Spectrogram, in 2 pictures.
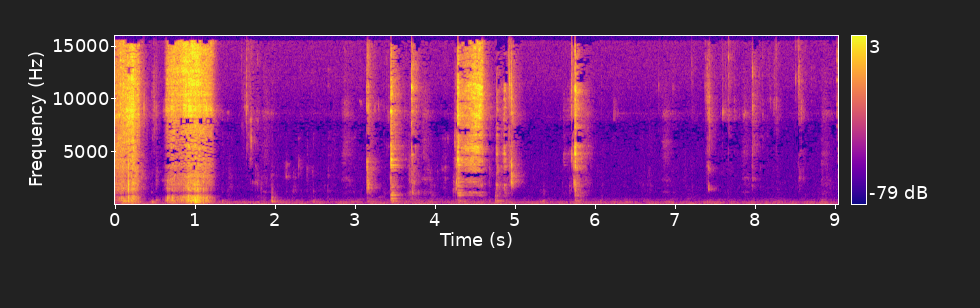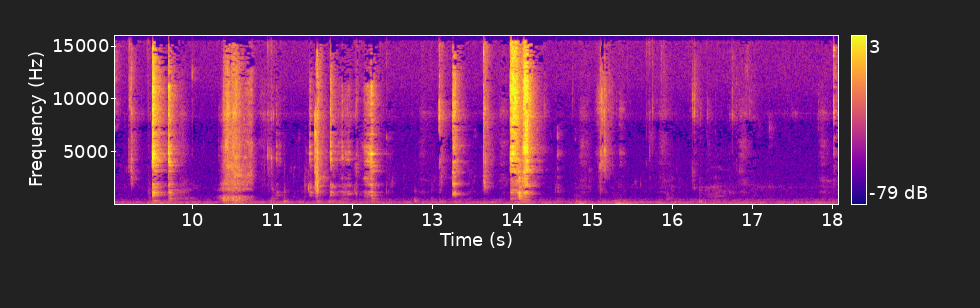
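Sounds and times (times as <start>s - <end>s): eating noodles: 0.0s - 2.6s.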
